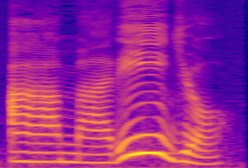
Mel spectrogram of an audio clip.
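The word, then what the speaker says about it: amarillo: Joe is yellow now let's be sure you know how to say it correctly listen escuchen Amory Joe ah Marie Joe say the parts of the word after me ah ma 3 yo now say the whole word after me ah Marie Joe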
